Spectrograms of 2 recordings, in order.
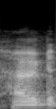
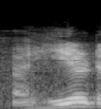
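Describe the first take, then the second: First: "heard" said as HURD, one short syllable; correct pronunciation. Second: "heard" mispronounced as HEER-d, with the vowel of "hear"; wrong pronunciation. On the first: Teacher giving students the second form, "heard" pronounced HURD. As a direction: say "heard" to rhyme with "bird". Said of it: "heard पढ़ते हैं". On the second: Teacher showing students the misreading, "heard" said as HEER-d. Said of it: "इसको हम heard नहीं पढ़ते". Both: Shown as a demonstration.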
